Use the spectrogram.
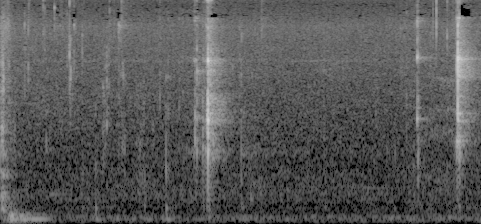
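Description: Someone chews Kentucky Fried Chicken, quiet wet mouth sounds broken by two crisp crunchy bites a couple of seconds apart, with no talking.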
